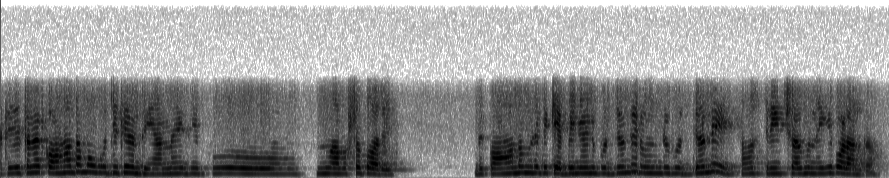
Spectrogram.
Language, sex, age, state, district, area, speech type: Odia, female, 60+, Odisha, Jharsuguda, rural, conversation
